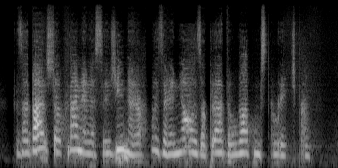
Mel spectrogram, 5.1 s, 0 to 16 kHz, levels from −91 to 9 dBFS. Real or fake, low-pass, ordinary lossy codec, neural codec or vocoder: fake; 14.4 kHz; none; codec, 44.1 kHz, 0.9 kbps, DAC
